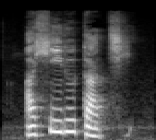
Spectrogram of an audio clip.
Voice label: "ducks", Japanese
